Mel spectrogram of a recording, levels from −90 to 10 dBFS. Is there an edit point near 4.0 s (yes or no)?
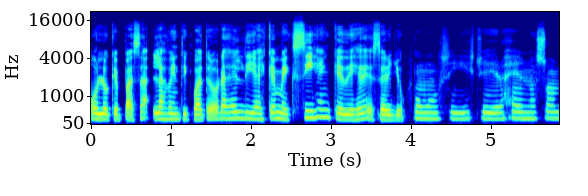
yes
